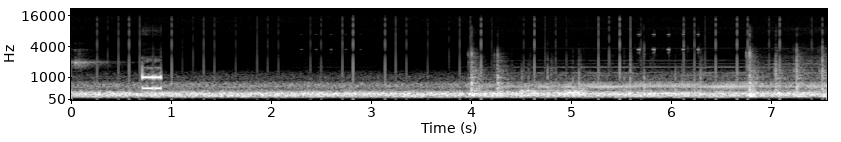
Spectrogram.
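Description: Small footsteps patter quickly and evenly.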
